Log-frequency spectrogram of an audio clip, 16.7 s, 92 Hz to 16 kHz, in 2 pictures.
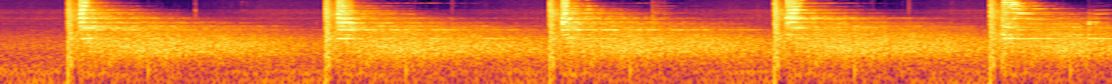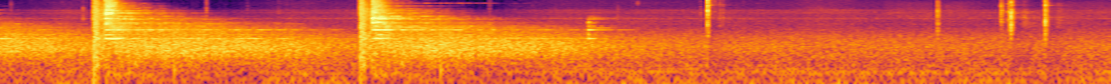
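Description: Seven loud, sharp gunshots from a Colt 1908 pistol fired outdoors, evenly spaced about a second and a half apart, each with a ringing tail that decays before the next, followed by a few faint metallic clinks.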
